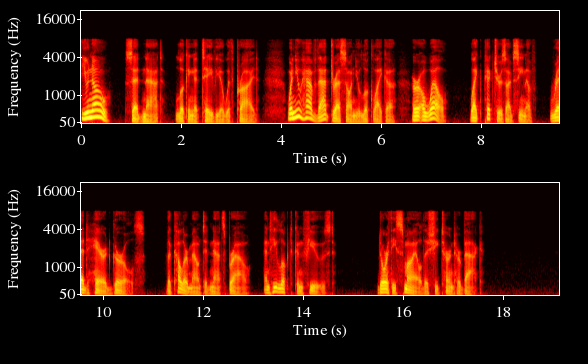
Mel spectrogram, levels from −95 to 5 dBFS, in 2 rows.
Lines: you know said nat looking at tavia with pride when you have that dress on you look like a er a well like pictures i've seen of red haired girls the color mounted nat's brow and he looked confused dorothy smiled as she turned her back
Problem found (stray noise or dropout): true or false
false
